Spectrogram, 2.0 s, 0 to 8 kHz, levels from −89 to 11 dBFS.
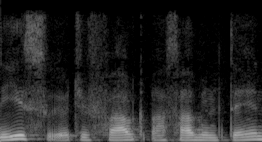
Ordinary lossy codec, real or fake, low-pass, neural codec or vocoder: none; fake; 7.2 kHz; codec, 24 kHz, 0.9 kbps, WavTokenizer, medium speech release version 2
